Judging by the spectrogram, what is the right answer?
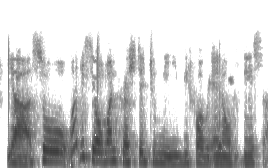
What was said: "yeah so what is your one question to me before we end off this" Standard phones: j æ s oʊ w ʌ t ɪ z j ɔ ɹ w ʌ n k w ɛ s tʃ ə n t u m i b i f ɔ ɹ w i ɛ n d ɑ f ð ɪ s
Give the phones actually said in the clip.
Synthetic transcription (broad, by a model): j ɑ s oʊ w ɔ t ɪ s j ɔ w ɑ n k w ɛ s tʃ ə n t u m i b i f ɔ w i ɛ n ɑ f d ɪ s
